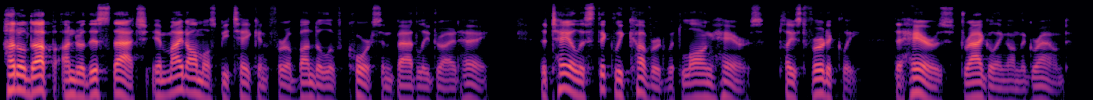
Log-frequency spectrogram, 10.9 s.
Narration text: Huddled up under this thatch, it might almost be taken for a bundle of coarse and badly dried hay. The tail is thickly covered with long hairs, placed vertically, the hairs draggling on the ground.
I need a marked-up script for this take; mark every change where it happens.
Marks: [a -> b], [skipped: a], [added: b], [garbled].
Huddled up under this thatch, it might almost be taken for a bundle of coarse and badly dried hay. The tail is thickly covered with long hairs, placed vertically, the hairs draggling on the ground.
